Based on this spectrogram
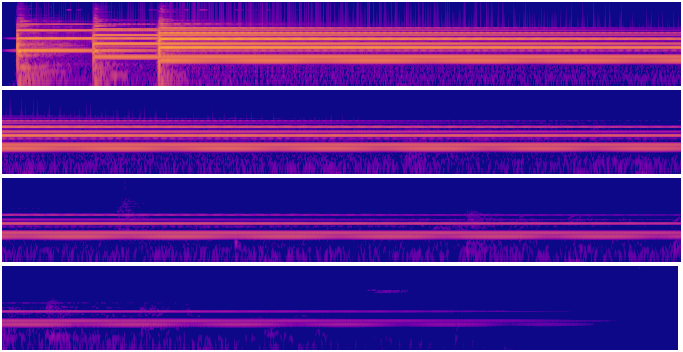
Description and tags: Church bells
bells, cathedral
